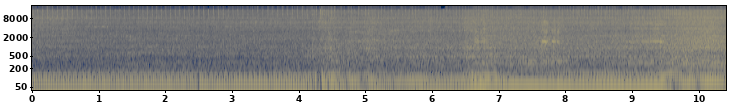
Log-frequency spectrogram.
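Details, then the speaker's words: 1988 Porsche 944 with new fuel pressure regulator and DME temperature sensor: deep slightly lumpy idle; snapping throttle open makes it bog and stumble, backfiring into the intake manifold with smoke from air box; cause unknown. "quick throttle it sounded like it almost backfired into the manifold so basically still at that same step where at least the car starting but yeah I don't know what the hell that is"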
